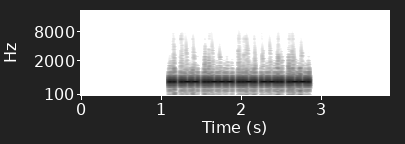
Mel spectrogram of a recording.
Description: Morse code, heard as a keyed tone, about 48 wpm, 700 Hz. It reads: IW2FZP
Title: DXCC-100 Call Signs - 6 Characters - 50wpm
